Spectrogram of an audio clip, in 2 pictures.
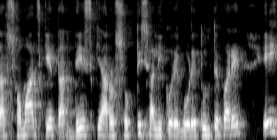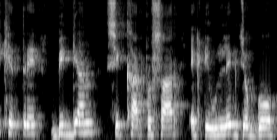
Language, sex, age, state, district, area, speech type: Bengali, male, 45-60, West Bengal, Paschim Bardhaman, urban, spontaneous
